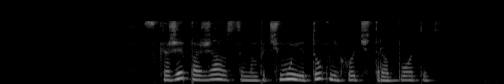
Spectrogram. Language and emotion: Russian, angry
